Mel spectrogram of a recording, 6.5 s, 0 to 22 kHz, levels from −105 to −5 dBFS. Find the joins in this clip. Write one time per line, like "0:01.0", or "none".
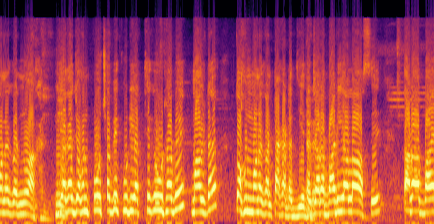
0:00.9
0:04.7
